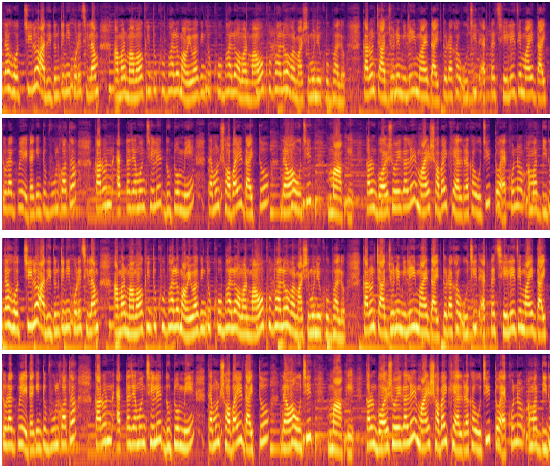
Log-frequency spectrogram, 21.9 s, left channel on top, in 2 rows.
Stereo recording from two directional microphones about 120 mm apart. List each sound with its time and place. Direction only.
0.0 s a woman's voice: 25° right (ahead or behind)
15.2 s speech: 15° right (ahead or behind)
15.5 s a woman's voice: 25° right (ahead or behind)
21.2 s speech: 10° right (ahead or behind)
21.6 s a woman's voice: 20° right (ahead or behind)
